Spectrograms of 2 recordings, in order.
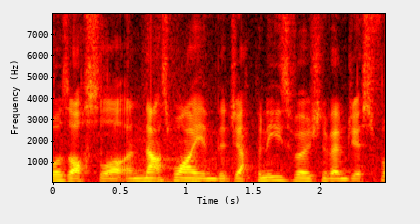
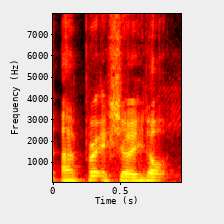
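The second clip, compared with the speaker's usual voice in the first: louder, higher words through a laugh; laughing while talking; 3 semitones higher, 7 dB louder than usual. Real, not acted. Laughs at headbutt off cliff.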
